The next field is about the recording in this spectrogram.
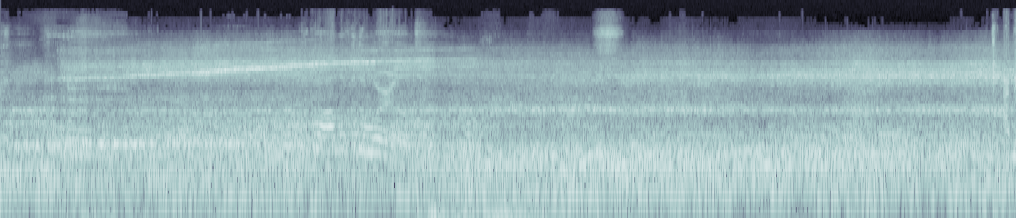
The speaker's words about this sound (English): That's a long that's a lot of uh, long stock footage, man, of the plane landing.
